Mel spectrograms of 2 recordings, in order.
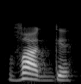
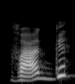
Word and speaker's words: vague: Donc G devant U, ça se prononce vague.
